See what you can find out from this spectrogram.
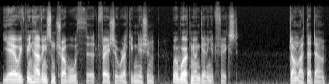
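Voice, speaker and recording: An actor playing a vain, fretful superhero, easily put on the defensive, in a comedy radio play. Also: male voice, fairly low pitch, moderate pace, natural voice. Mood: polite, nervous. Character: vain, anxious, image-conscious superhero.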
